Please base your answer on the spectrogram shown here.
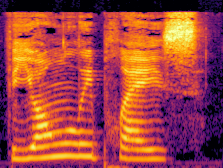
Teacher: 中间有一个小小的 y 的连读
